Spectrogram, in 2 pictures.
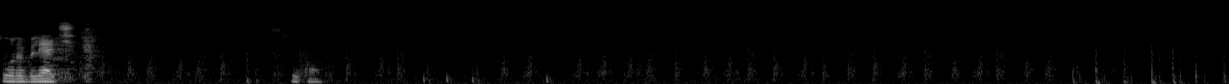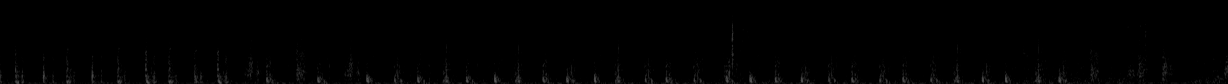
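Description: Quick footsteps run steadily over dry ground.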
